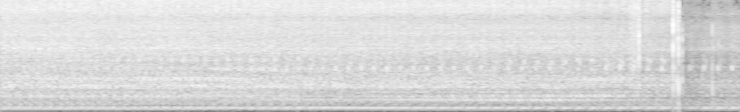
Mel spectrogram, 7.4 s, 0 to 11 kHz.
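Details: Nissan 300ZX warmed up after new battery: steady idle with sharp quick ticking knock tied to engine speed, cylinder 4 or 6 sounds worse than typical lifter tick; owner suspects rod knock, unconfirmed.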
